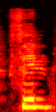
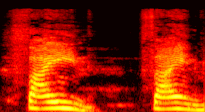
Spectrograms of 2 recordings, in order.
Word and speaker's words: sign: be similar to this sin but it is not why because here g is silent but it is but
